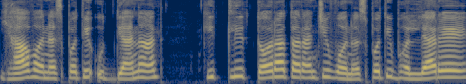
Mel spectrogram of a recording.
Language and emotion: Goan Konkani, surprised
